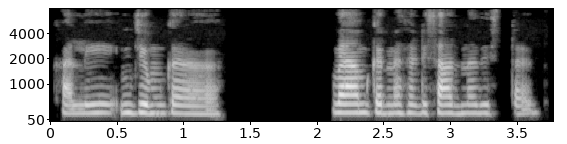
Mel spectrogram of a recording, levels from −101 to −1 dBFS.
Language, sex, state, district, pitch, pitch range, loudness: Marathi, female, Maharashtra, Pune, 225 Hz, 225-235 Hz, -20 LUFS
